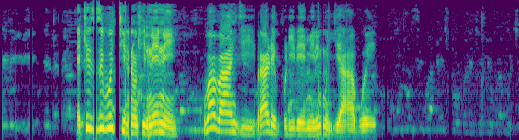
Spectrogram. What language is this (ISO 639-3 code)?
lug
